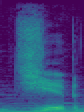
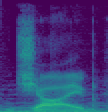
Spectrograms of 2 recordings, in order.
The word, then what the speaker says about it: jib: what that means think I believe it's pronounced jib not jibe but yeah I thought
